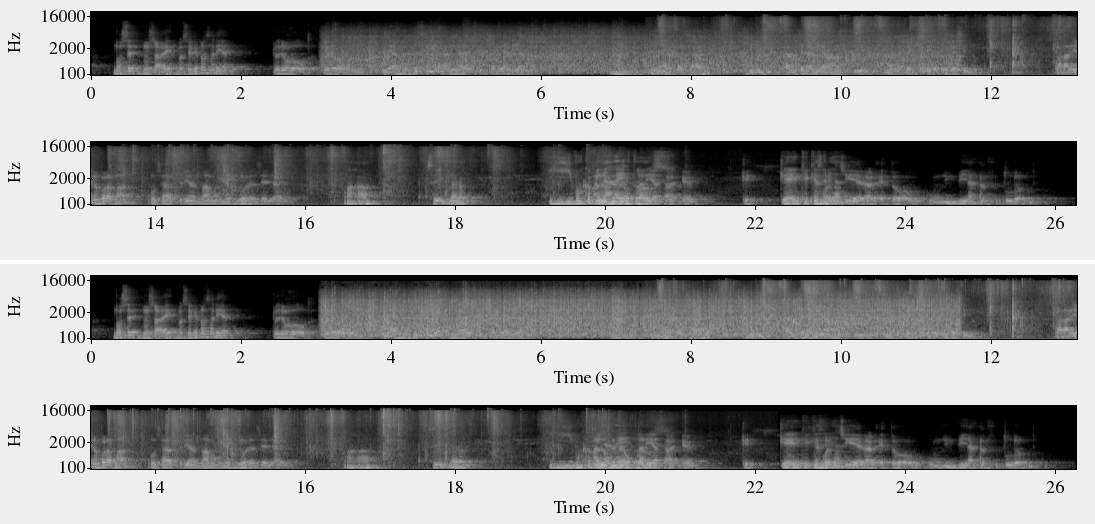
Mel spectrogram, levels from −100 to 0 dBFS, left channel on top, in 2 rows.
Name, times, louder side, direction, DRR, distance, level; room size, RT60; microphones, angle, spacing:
voice 1, 0.3-1.9 2.4-5.8 7.5-8.3 8.7-11.9 12.8-15.8 19.7-21.2 21.8-22.0 22.3-25.7, right 1 dB, 15° right, 5 dB, 0.7 m, -42 dB
sound 1, 3.0-11.6, right 8 dB, 85° right, 0.5 m, -39 dB
voice 2, 6.9-7.7 16.5-16.9 17.6-18.2 19.2-20.8 22.4-23.2, left 2 dB, 45° left, 6 dB, 1.1 m, -39 dB
sound 2, 7.4-22.3, right 6 dB, 30° right, 1.1 m, -47 dB
13.0 x 4.5 x 7.3 m, 1.0 s
head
